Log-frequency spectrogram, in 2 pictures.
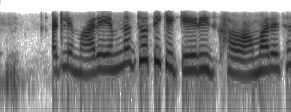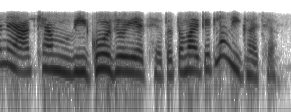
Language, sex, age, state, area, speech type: Gujarati, female, 18-30, Gujarat, urban, conversation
